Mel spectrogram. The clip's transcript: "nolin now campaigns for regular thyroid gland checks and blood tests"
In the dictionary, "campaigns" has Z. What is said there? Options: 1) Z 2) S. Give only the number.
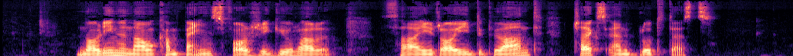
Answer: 2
